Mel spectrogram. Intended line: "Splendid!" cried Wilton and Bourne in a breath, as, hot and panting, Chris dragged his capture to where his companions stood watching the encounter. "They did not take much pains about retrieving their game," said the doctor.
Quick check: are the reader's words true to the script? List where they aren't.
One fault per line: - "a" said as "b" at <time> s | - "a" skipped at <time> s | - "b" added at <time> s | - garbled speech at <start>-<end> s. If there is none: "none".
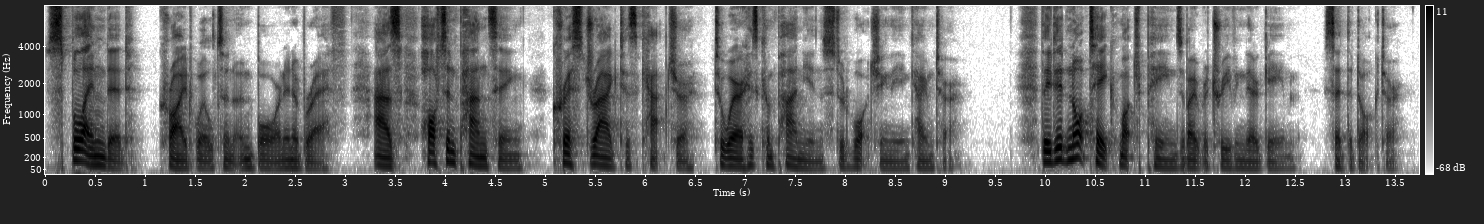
none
